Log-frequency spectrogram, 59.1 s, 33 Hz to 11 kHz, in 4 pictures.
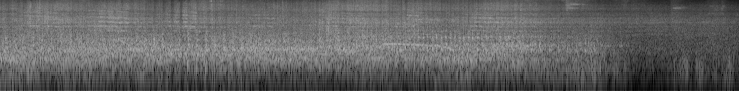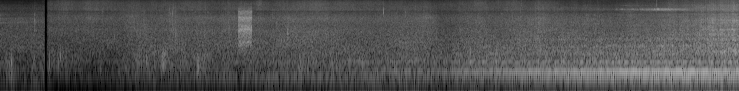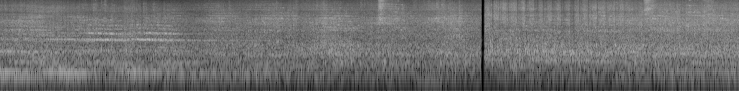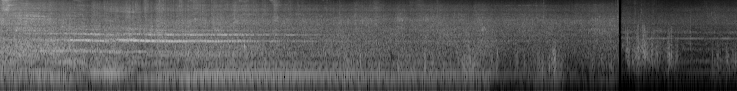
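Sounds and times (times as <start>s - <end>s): train wheels on rails: 0.0s - 59.0s
wheel squeal: 27.2s - 28.6s.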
